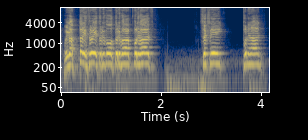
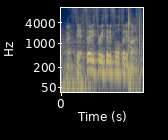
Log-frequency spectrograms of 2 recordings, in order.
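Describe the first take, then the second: First: Loud, high, rapid auction chant; auctioneer. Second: Said in the usual way. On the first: Pretend. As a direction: rattle off bids like an auctioneer. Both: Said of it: "I feel like an auctioneer".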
